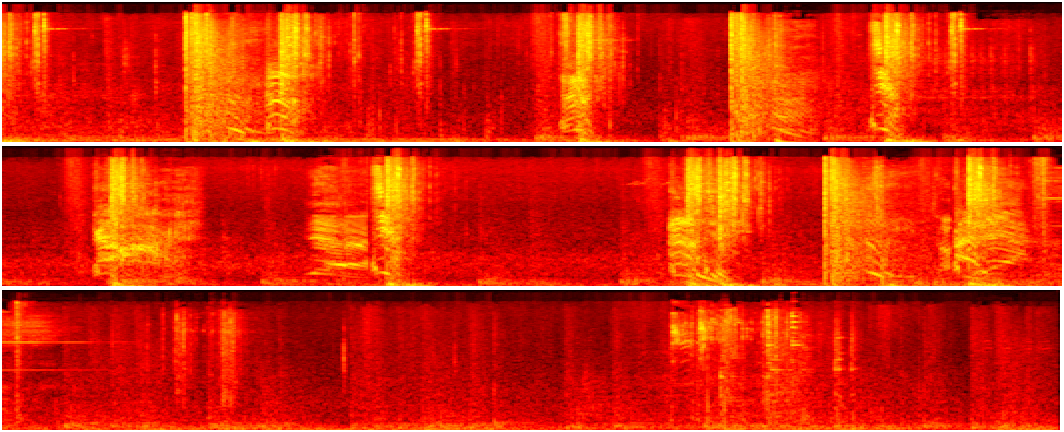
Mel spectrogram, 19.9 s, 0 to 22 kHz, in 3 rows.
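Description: Gunfire from a gun in the video game Fallout 76 rings out in loud bursts of sharp shots spread across the stretch, with quieter gaps and some faint background sound between volleys.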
